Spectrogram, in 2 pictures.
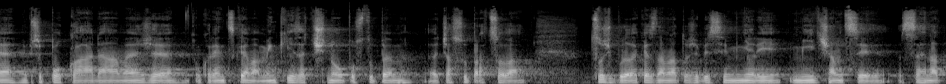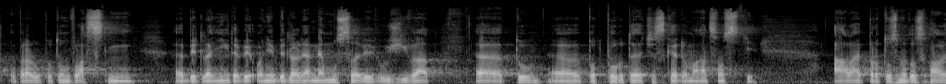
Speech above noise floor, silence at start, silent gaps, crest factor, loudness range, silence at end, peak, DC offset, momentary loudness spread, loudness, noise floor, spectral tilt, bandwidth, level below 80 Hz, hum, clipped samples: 22 dB; 0 s; none; 16 dB; 2 LU; 0 s; -6 dBFS; under 0.1%; 7 LU; -22 LUFS; -43 dBFS; -5 dB/octave; 16.5 kHz; -42 dBFS; none; under 0.1%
